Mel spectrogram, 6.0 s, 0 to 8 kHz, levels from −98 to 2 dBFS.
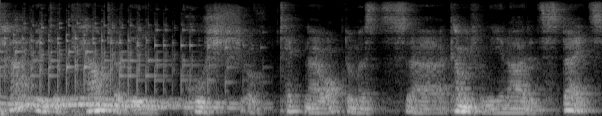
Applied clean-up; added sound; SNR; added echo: none; Marimba, xylophone; 5 dB; reverberation time 0.6 s.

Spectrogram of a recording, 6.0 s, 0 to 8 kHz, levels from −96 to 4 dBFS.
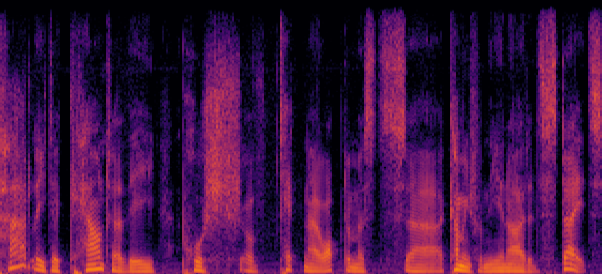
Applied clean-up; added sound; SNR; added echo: none; none; none; none.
